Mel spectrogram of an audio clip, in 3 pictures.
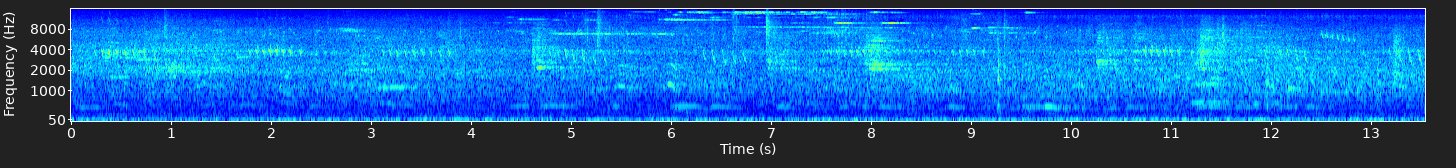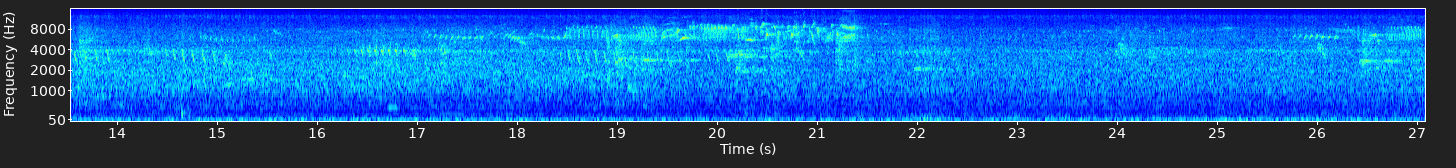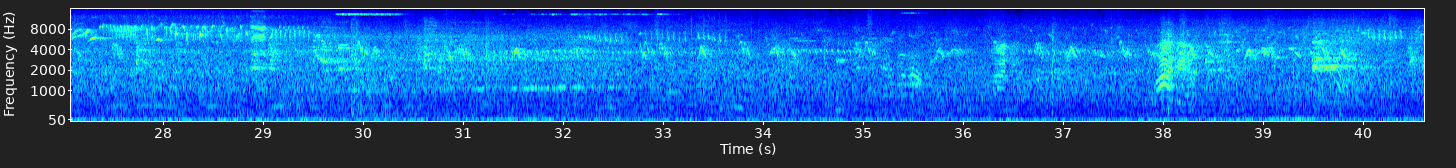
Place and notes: {"title": "Alameda da Encarnação, Lisboa, Portugal - Garden Sounds - Garden Sounds", "date": "2018-06-17 17:48:00", "description": "Small garden near a church in Encanrnação, Lisbon. People, birds and traffic. Recorded with a pair of matched primos 172 into a mixpre6.", "latitude": "38.77", "longitude": "-9.12", "altitude": "75", "timezone": "Europe/Lisbon"}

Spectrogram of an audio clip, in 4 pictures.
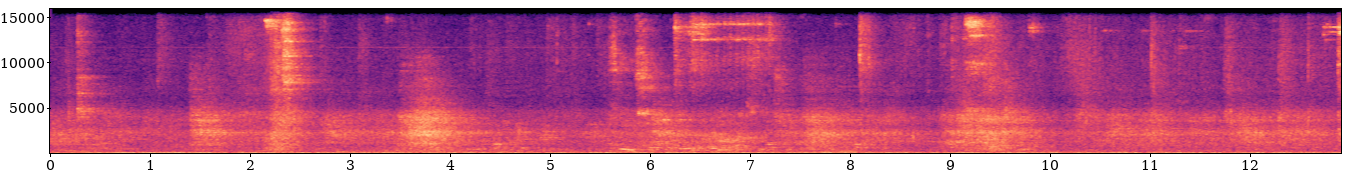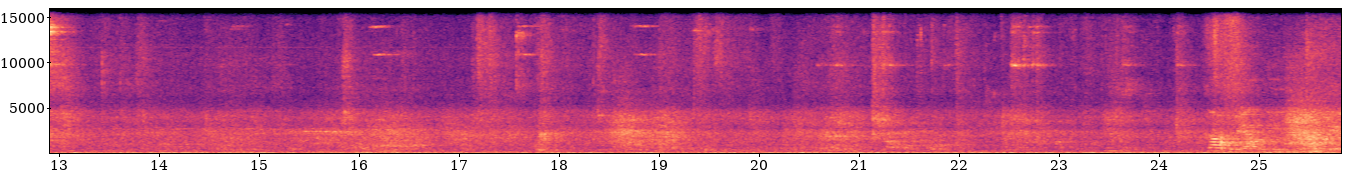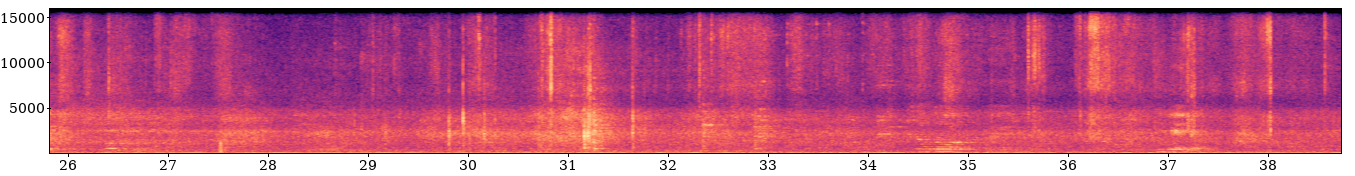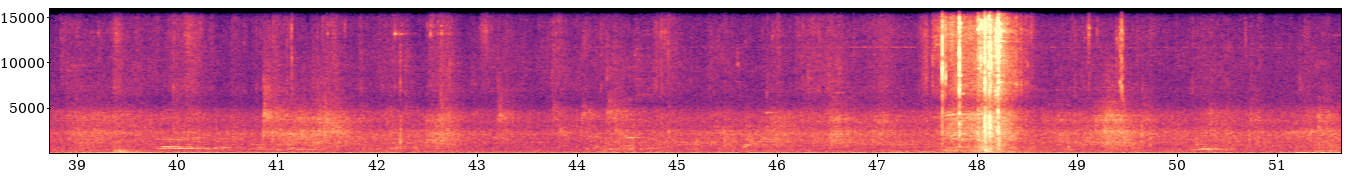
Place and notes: {"title": "Taichung Station, Taiwan - soundwalk", "date": "2013-10-08 08:00:00", "description": "From the station hall through the underground passage to the station platform, Railway construction noise, Station broadcast messages, Zoom H4n+ Soundman OKM II", "latitude": "24.14", "longitude": "120.69", "altitude": "81", "timezone": "Asia/Taipei"}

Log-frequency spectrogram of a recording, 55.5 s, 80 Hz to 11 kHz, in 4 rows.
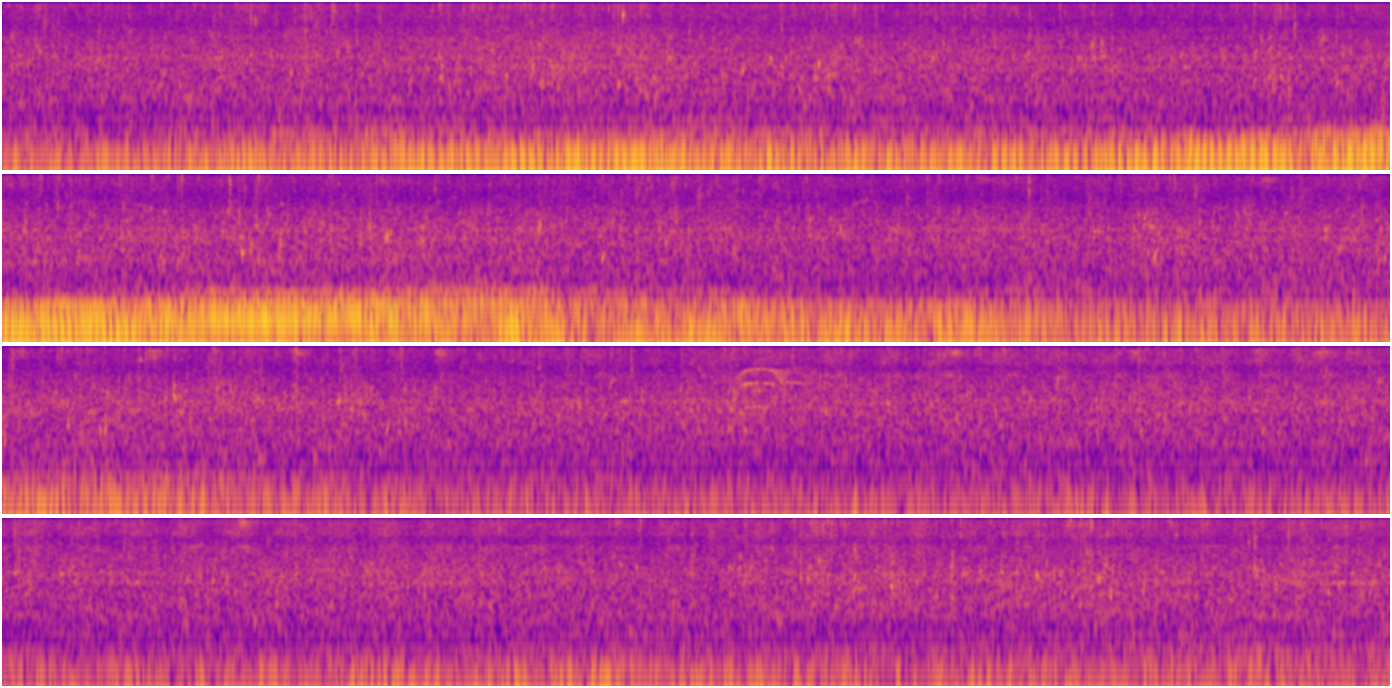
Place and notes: {"title": "Pina, Recife - PE, República Federativa do Brasil - Pina Mangrove 02", "date": "2012-10-17 10:11:00", "description": "First Recordings about the project Mangroves sound. Record using a H4n with the coworker Hugo di Leon.", "latitude": "-8.10", "longitude": "-34.89", "altitude": "8", "timezone": "America/Recife"}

